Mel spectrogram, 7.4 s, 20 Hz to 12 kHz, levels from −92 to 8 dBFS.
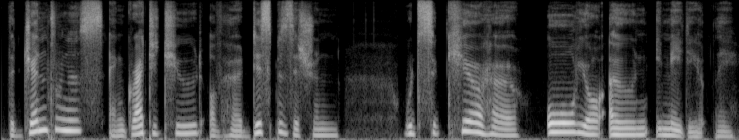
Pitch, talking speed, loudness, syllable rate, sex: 170 Hz, 115 wpm, -19 LUFS, 4.6 syllables/s, female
